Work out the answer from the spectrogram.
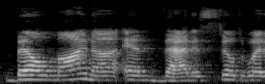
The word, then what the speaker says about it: Belle Mina: see mama them and it sort of became phonetically called Belle Myna and that is stilt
